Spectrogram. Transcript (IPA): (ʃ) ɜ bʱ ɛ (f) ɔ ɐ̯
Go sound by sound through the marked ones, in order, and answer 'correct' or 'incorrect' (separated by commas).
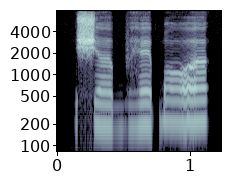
correct, incorrect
